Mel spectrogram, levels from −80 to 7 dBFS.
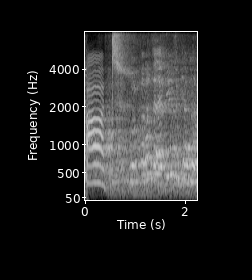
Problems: background sounds at intervals, background conversations at intervals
